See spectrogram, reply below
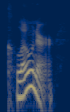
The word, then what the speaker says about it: CloneR: Cloner, rhymes with donor.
